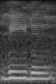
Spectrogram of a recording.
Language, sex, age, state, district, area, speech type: Tamil, female, 30-45, Tamil Nadu, Ariyalur, rural, read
